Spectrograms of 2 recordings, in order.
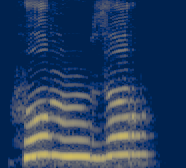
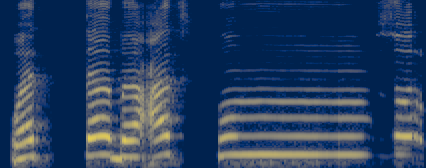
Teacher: kita baca mimnya itu jelas. Jelas em, enggak pakai dengung. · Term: izhar syafawi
